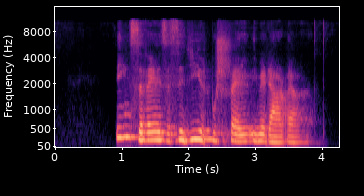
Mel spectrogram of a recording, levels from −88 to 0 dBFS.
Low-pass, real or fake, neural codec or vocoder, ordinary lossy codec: 10.8 kHz; fake; codec, 24 kHz, 0.9 kbps, WavTokenizer, small release; AAC, 64 kbps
